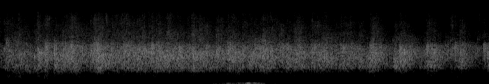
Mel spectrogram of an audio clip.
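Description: audience applause

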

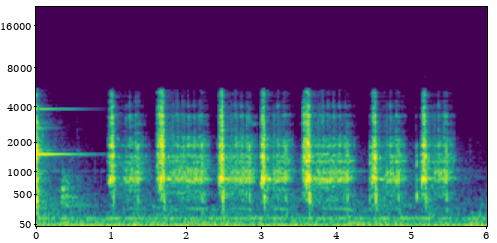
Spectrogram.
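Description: dialing a telephone

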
